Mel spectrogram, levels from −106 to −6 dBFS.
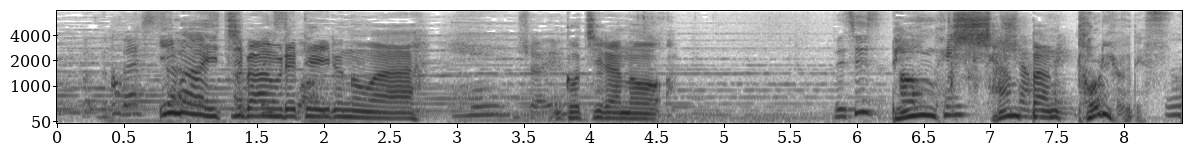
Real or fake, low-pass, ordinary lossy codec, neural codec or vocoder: real; none; none; none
